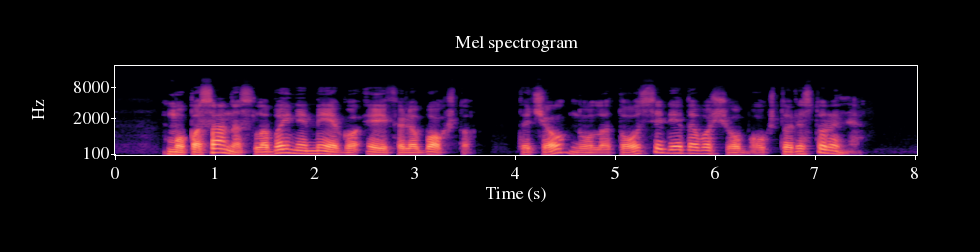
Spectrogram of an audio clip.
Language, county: Lithuanian, Vilnius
